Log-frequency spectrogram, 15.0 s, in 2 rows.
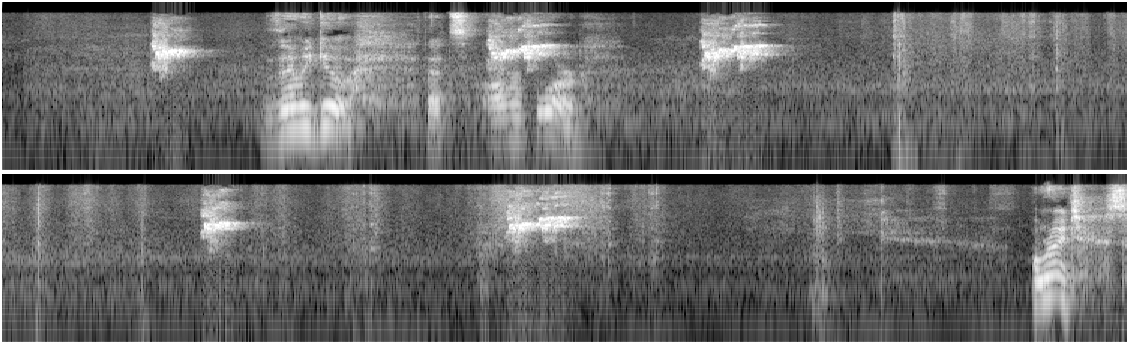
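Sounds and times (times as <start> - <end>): bird squawking: 1.0 - 1.4, 3.2 - 3.8, 4.6 - 5.4, 8.8 - 9.2, 10.8 - 11.5
towel rubbing: 6.0 - 12.0.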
